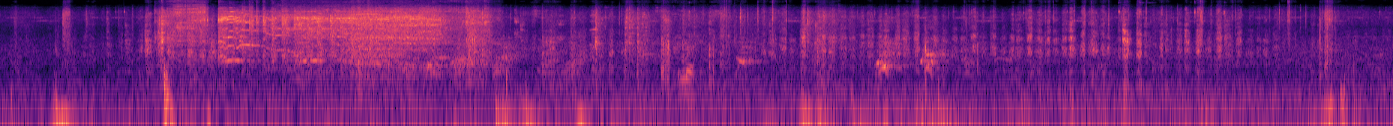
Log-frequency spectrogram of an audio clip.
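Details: Dog at a busy dog park among many other dogs, out sniffing smells; heavy breathy panting swells for a few seconds near the start, followed by softer snorts and huffs, with people talking and scattered clicks and thumps around it.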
